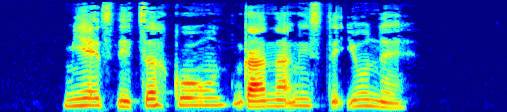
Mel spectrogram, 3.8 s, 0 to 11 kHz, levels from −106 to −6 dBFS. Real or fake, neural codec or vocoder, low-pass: real; none; 9.9 kHz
